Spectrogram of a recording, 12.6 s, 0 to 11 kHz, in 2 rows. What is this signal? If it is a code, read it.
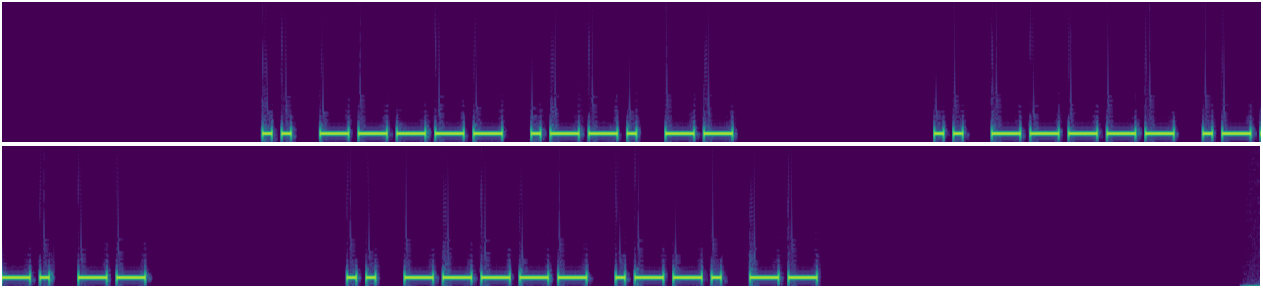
Morse code, heard as a keyed tone, about 25 wpm, 700 Hz. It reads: I0PM I0PM I0PM
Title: DXCC-100 Call Signs - 4 Characters - Repeated 3x - 25wpm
